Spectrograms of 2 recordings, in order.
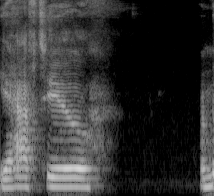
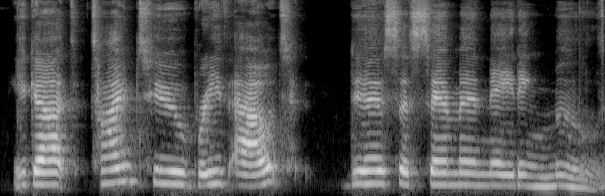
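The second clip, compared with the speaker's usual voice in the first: very slow, careful delivery. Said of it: "Had to say it slow".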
